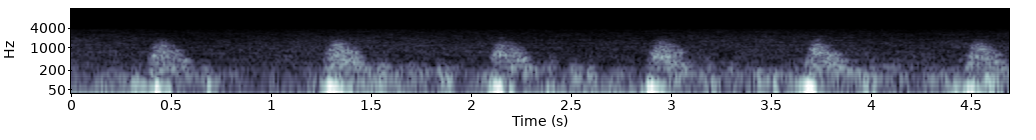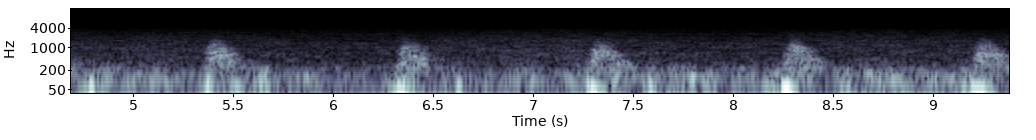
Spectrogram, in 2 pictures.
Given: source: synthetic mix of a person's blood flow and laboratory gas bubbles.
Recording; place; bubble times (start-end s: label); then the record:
Doppler ultrasound of blood flow; subclavian vein
no bubbles
From the record:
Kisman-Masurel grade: 000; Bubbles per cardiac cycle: 0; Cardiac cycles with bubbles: 0%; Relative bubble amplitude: no bubbles discernible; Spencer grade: 0 (complete lack of bubble signals)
